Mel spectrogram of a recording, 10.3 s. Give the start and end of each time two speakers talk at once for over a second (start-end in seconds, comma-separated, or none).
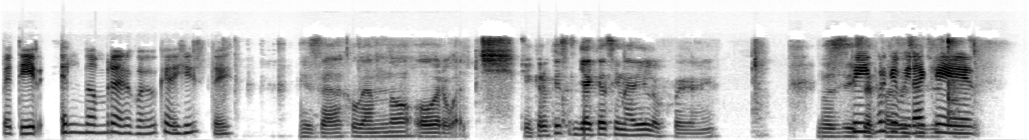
8.3-9.8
